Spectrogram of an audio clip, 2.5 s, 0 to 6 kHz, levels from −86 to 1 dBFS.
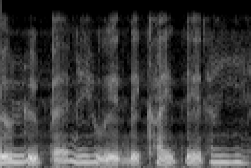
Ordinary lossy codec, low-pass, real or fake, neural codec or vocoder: none; 5.4 kHz; fake; codec, 16 kHz, 16 kbps, FunCodec, trained on Chinese and English, 50 frames a second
